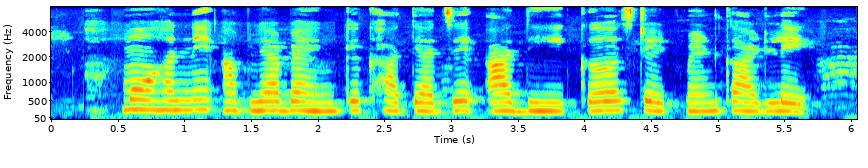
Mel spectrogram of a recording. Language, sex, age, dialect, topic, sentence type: Marathi, female, 25-30, Standard Marathi, banking, statement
